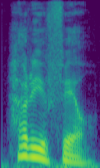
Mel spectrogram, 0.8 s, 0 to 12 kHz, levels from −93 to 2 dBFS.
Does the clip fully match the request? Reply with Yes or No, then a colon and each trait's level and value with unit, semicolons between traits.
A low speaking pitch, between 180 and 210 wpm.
No: low, 110 Hz; fast, 320 wpm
